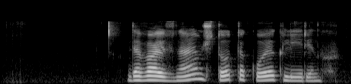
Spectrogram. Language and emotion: Russian, neutral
